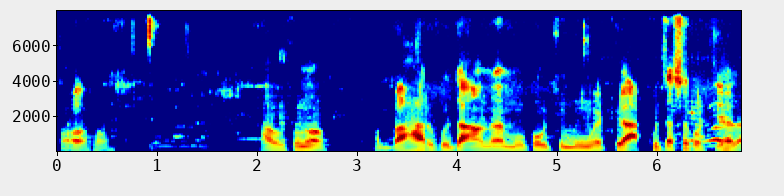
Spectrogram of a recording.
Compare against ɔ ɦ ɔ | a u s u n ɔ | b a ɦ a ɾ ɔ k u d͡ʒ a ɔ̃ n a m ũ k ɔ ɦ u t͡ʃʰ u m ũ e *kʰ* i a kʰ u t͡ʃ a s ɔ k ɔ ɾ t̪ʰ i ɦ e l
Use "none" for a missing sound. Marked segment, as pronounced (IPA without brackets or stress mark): ʈʰ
